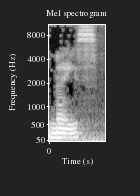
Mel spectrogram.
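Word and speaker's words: gneiss: the foliated texture of this is pronounced nice or nice slate is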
